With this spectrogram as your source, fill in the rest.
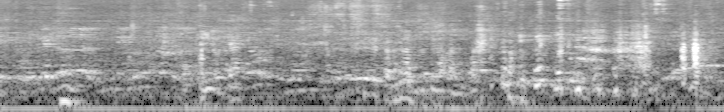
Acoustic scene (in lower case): restaurant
